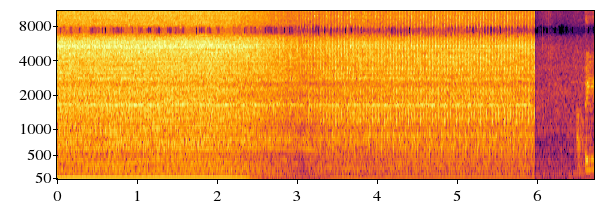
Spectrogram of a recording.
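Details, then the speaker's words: Diesel engine idling smoothly and evenly after timing chain replacement, with no chain rattle from the timing side; the old chain was very loose at about 180,000 km, causing long cranking and loud noise. "Chain മാറിയതിനുശേഷം ഉള്ള ഒരു sound"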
